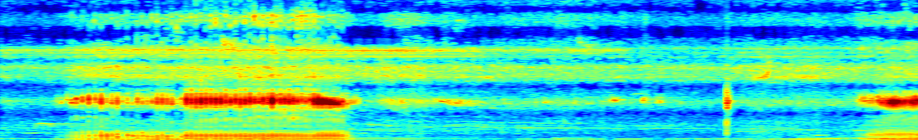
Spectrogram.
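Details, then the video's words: Anitta the French Bulldog, a gentle dog that always snores in her sleep, gives a harsh two-second rattling snore, then quieter breathing, and a second snore begins near the end; faint humming tones underneath. "Cachorro Bulldog Francês roncando. Ronca enquanto está dormindo."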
